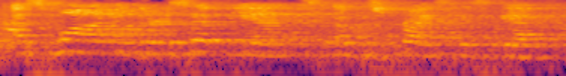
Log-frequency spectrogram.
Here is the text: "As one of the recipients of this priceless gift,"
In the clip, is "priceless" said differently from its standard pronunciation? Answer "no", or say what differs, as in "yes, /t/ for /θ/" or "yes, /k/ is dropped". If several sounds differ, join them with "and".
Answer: yes, /l/ is dropped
